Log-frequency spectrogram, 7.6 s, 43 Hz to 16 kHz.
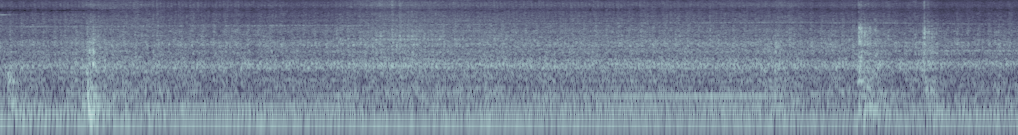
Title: City of Joondalup loud roaring accco SL061 exhaust leak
